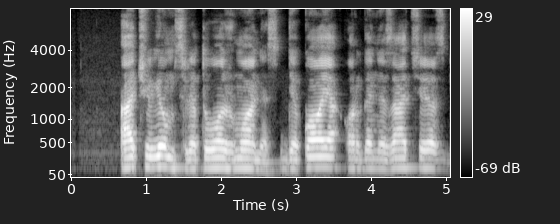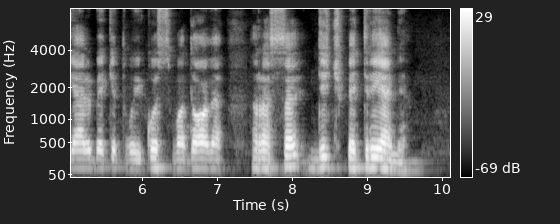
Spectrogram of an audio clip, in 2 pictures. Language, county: Lithuanian, Kaunas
